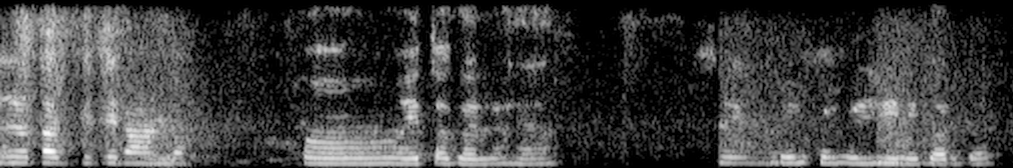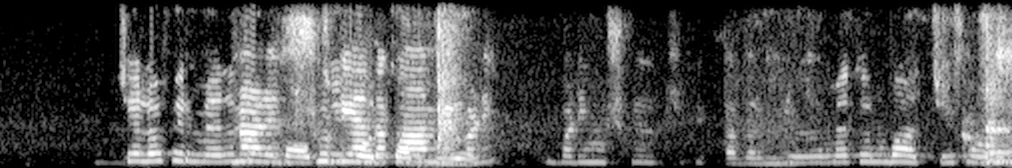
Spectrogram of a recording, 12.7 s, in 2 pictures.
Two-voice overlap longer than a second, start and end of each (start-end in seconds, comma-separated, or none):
7.8-9.3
